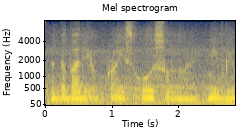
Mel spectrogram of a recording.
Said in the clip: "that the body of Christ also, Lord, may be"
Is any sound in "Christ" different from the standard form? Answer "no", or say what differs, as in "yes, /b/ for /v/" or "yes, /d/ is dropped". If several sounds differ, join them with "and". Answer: yes, /t/ is dropped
